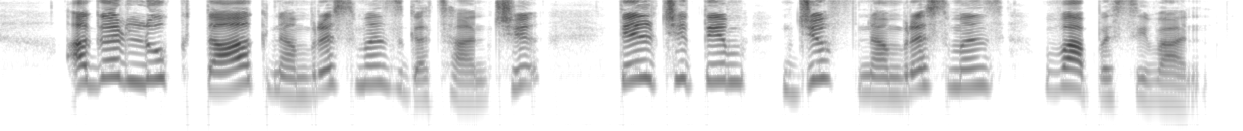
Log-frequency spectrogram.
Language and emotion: Kashmiri, neutral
